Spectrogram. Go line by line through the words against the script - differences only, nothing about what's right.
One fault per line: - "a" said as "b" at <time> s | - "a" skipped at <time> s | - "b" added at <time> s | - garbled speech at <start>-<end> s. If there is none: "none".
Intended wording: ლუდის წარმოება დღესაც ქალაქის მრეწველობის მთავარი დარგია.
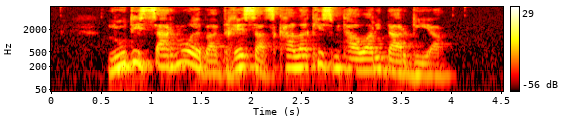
- "მრეწველობის" skipped at 2.8 s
